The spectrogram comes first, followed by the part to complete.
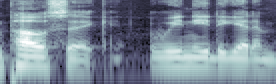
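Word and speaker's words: Pocic: wrong for weeks now Ethan posic not poaching Ethan posic we need to get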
